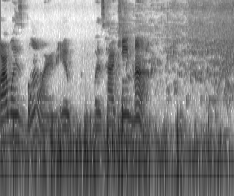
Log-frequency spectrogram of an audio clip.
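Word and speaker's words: Haqimah: And before I was born, it was Hakima. Hakima. I spell it H-A-Q-I-M-A-H. H-A-K-I-M-A-H means wise. But if you put it with a Q, H-A-Q means truth.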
